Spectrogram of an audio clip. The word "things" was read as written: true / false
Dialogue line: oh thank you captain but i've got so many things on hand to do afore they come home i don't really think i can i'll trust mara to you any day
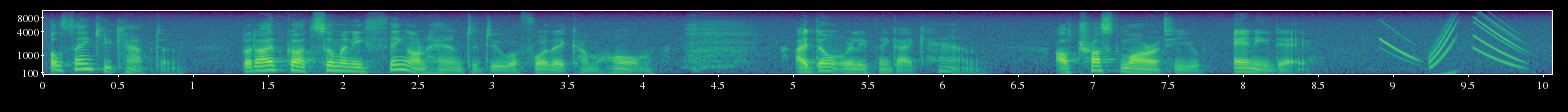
false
